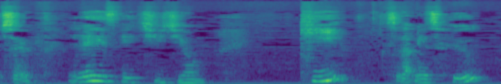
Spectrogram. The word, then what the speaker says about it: les étudiants: which is an E, we pronounce the S at the end of the previous or the preceding word. So les étudiants.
